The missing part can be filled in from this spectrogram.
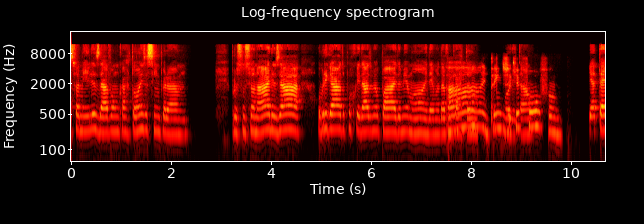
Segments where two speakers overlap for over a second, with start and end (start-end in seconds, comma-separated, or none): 7.5-9.3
